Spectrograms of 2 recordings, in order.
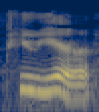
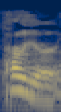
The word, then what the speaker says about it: Puryear: Everyone says Puryear, but it's Puryear. Like, don't make it fancy. It's just Puryear, Tennessee. Okay, well that's how I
